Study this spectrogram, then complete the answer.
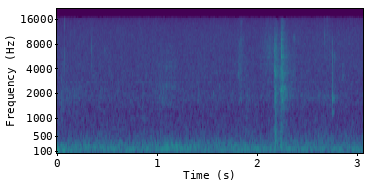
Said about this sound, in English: I have to take a moment and hear the rainfall. It's raining right now, so.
